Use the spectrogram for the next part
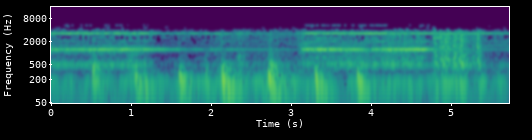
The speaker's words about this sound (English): I walked back to my office in a daze. My substitute secretary hadn't come in yet, but my phone was ringing.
